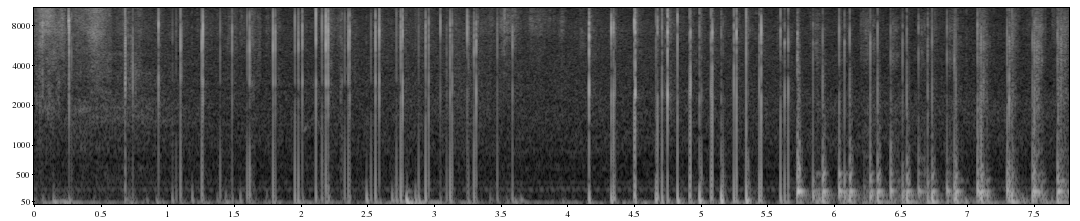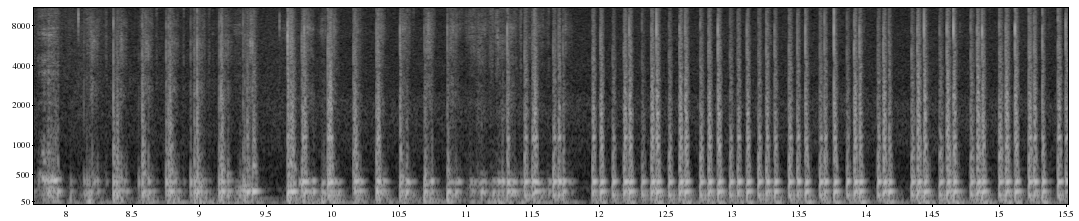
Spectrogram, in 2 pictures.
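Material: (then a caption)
Stone. Rapid fingertip tapping and scratching on a purplish rock with hints of green from an old childhood rock collection. Dense, dry taps with almost no ring start soft and sparse, then grow louder and faster. From about six seconds on they blend into a steady rattling texture with a low tonal hum around 200 Hz.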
